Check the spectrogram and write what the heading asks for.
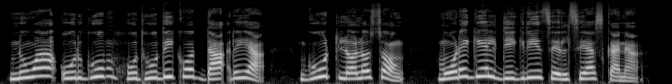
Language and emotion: Santali, neutral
